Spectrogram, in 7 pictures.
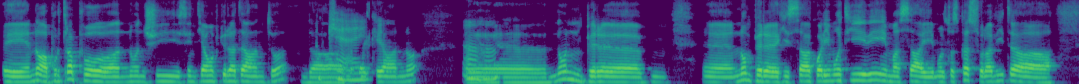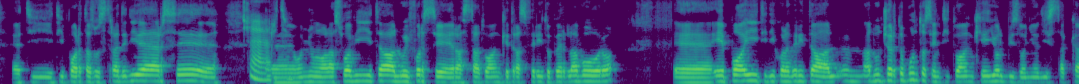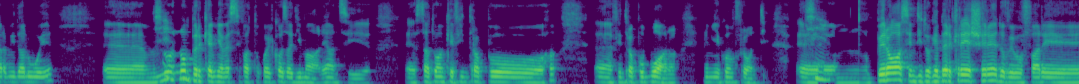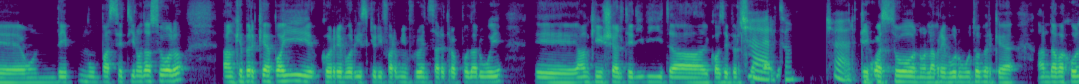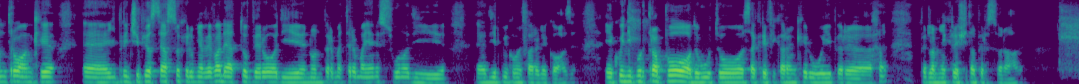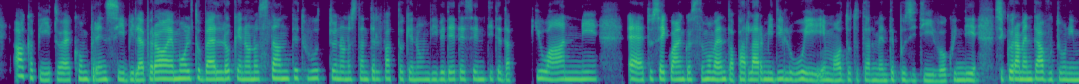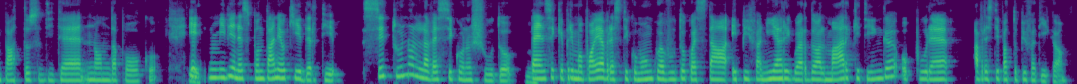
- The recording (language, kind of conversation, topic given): Italian, podcast, Quale mentore ha avuto il maggiore impatto sulla tua carriera?
- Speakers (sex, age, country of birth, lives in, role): female, 20-24, Italy, Italy, host; male, 30-34, Italy, Italy, guest
- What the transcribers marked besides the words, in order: chuckle; tsk; chuckle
